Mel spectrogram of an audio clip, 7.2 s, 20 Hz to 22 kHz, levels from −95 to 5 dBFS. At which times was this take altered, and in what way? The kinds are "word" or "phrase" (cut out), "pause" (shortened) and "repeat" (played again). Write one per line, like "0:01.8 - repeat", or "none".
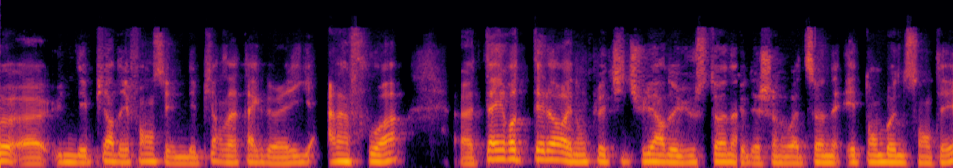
0:05.5 - word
